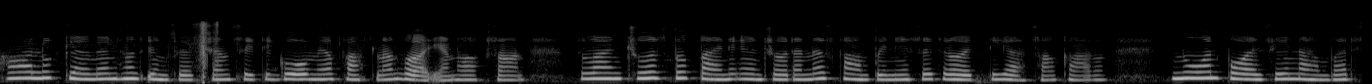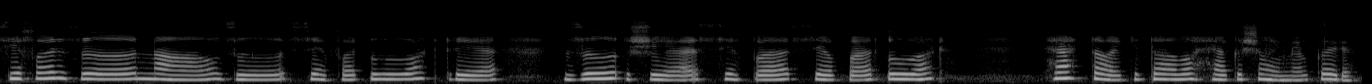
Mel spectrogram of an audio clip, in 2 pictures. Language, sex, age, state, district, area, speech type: Kashmiri, female, 30-45, Jammu and Kashmir, Anantnag, urban, read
